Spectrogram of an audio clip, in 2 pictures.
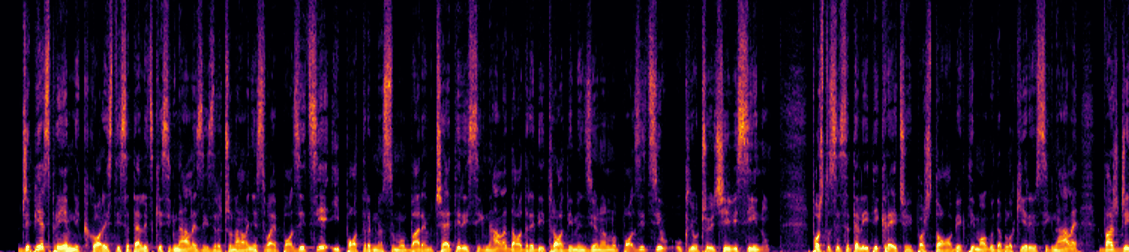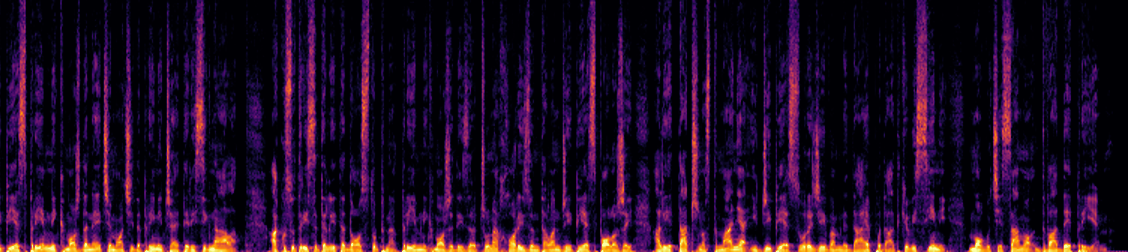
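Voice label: Serbian, narration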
